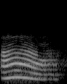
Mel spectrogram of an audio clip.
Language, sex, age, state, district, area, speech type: Kannada, female, 18-30, Karnataka, Chitradurga, rural, conversation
